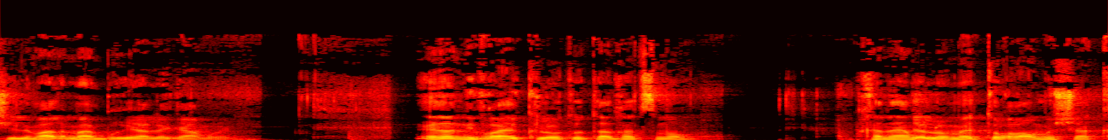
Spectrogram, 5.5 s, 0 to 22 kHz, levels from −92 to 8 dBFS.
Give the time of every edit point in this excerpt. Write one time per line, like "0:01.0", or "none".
0:02.5
0:03.1
0:04.6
